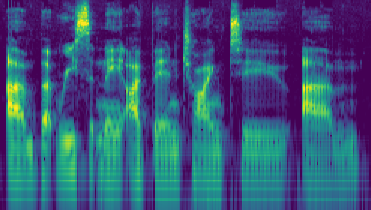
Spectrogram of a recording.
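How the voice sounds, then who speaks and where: A British woman in her twenties with a croaky voice left by a virus, chatting candidly and a little haltingly. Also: rumbling low, fairly even intonation, fairly bright tone. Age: 20s. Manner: candid, halting, frequent swearing. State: lingering croakiness after a virus. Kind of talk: casual intimate chat.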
